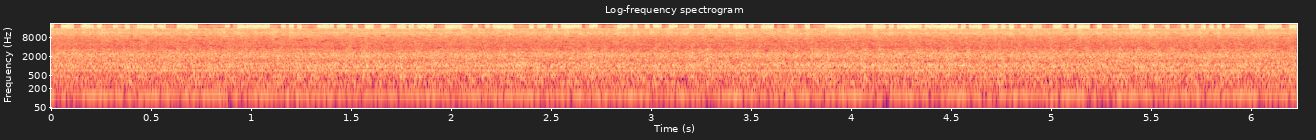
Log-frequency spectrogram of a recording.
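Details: Whirlpool top-load washer (model 110…) with grinding complaint when motor runs, manual-test high spin: steady rough whirring drone with constant whine on top; worn gear assembly needing replacement.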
